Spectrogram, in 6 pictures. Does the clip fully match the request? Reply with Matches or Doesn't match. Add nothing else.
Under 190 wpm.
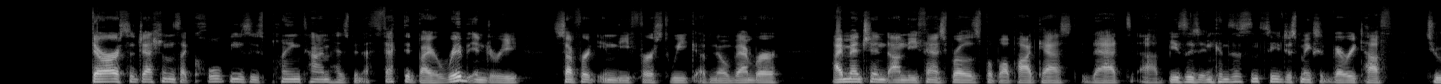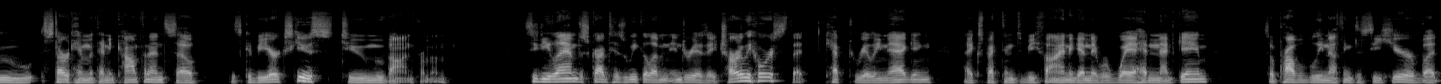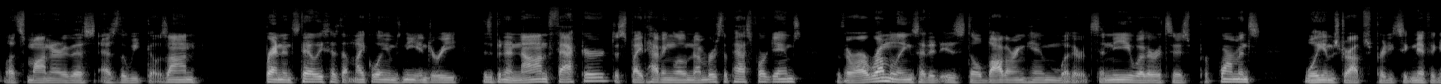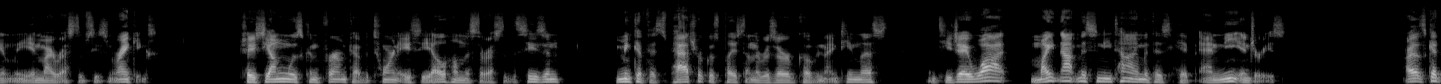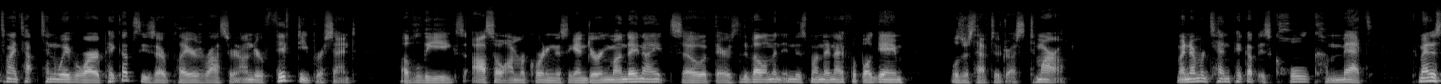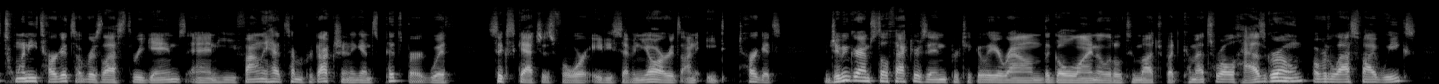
Doesn't match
